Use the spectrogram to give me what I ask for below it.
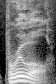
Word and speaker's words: Bruhl: Yeah, it's Bruhl. Rhymes with pool or rule. Rule. So it's actually a little easier than it looks like.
